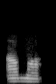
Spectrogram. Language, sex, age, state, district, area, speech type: Tamil, male, 18-30, Tamil Nadu, Perambalur, urban, conversation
